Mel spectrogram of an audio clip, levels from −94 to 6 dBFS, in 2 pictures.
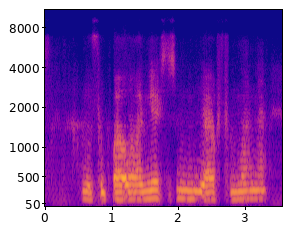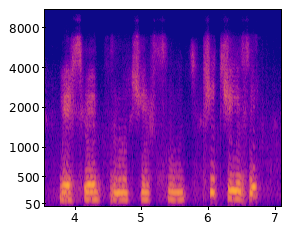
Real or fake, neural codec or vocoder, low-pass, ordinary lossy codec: fake; codec, 16 kHz, 0.5 kbps, FreqCodec, smaller model; 7.2 kHz; Opus, 32 kbps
